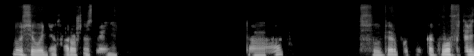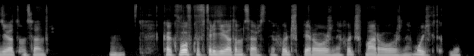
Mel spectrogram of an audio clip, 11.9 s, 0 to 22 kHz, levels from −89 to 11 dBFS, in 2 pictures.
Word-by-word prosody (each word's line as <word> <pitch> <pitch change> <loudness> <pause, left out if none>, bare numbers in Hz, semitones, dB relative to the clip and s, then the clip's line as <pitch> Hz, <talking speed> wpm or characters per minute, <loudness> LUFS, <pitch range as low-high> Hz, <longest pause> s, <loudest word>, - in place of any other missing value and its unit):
Ну, 150 -4 0
сегодня 105 -3 -1
хорошее 110 -2 -1
настроение. 100 -1 -7 1.6
Так. 95 -1 -6 1.2
Супер. 95 +5 -2
Па - - -13 0.2
как 115 0 -3
вов 130 0 +6
в - - -13
Тридевятом 115 -1 +1
центре, 105 +1 -4 0.7
мгм, 115 -1 -6 0.5
как 125 +2 +2
Вовка 145 -3 +9
в 100 - -10
Тридевятом 120 0 +4
царстве: 100 -3 -5
хочешь 120 +6 -2
пирожное, 110 -3 +1
хочешь 120 +6 -4
мороженое. 100 -3 -1
Мультик 130 -8 -1
такой - - -20
был. 95 - -13
110 Hz, 125 wpm, -24 LUFS, 100-120 Hz, 1.6 s, Вовка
